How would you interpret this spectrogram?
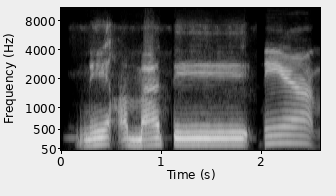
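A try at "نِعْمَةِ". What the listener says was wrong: Tuh nggak bisa kan ainnya kan. Kebiasaan orang kalau bilang nikmat kan nikmat. Padahal nikmat ya. Dengan ain bukan dengan ka. Ni'mati.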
